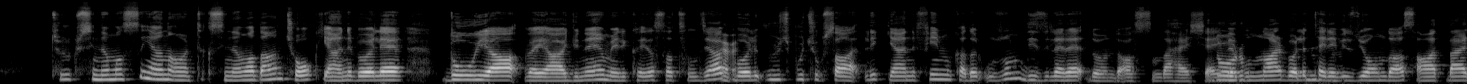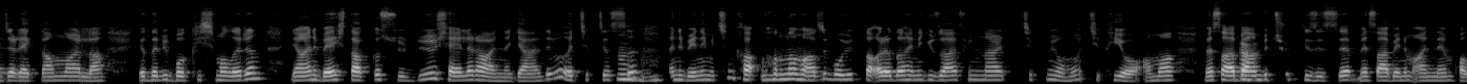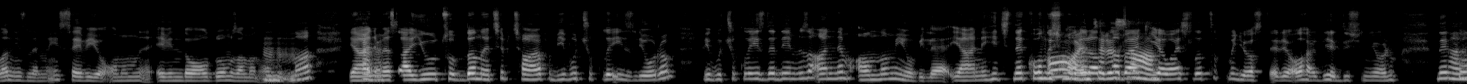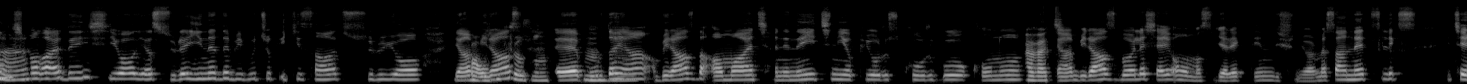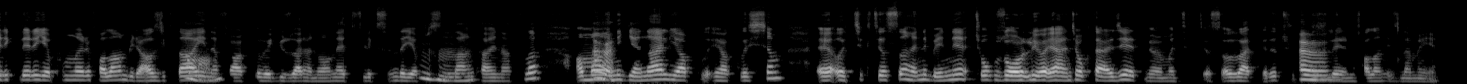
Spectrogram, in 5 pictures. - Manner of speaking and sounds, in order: laughing while speaking: "katlanılamaz"; laughing while speaking: "konuşmalar"; laughing while speaking: "gösteriyorlar"; laughing while speaking: "zorluyor, yani"; other background noise
- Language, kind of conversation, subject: Turkish, podcast, Unutamadığın en etkileyici sinema deneyimini anlatır mısın?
